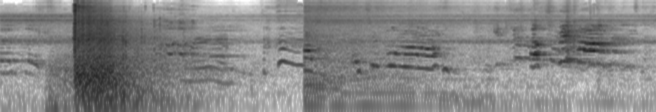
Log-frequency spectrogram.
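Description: A Lakshmi bomb firecracker goes off with one loud, sharp blast early on during a Karthika month festival outing. Children chatter and call out excitedly afterward.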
